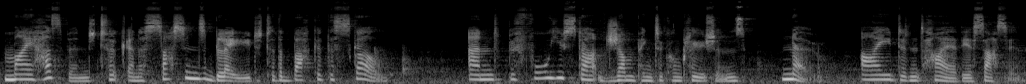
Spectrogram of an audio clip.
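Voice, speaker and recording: A woman's voice: medium pitch, expressive, unhurried, a little hiss or hum. An actress playing a sultry, guarded pirate woman in a video game, teasing and flippant. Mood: wry.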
